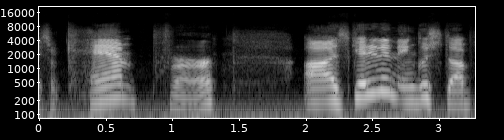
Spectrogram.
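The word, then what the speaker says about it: Kämpfer: never heard of called camphor C a.m. P fer and think it's a long a so camphor is getting an English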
